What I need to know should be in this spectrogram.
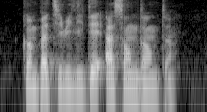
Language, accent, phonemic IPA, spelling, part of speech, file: French, France, /kɔ̃.pa.ti.bi.li.te a.sɑ̃.dɑ̃t/, compatibilité ascendante, noun, LL-Q150 (fra)-compatibilité ascendante.wav
- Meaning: forward compatibility (compatibility with newer data)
